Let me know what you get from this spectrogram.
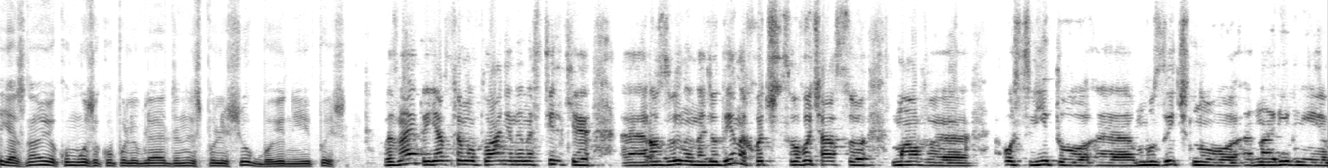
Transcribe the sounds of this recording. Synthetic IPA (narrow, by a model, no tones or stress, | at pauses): jaznɑjʊjɐkumuzɪkʊpɔlʲʊblʲajɛd̪ɐnɪspɔlʲɪʃʲuk̚bɔʋʲinjijipɪʃɛ̥ʋɪznɑjet̪ɛjawt͡sʲɔmʊplˠɑnʲinɛnɐsʲtʲilʲkɪrɔzʋɪnenɐlʲʊd̪ɪnɐxɔt͡ʃsʋɔɦɔt͡ʃɑsʊmɑw | ɔsʲʋʲit̪ʊ | mʊzɪt͡ʃnʊnɐɾʲiwnʲi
